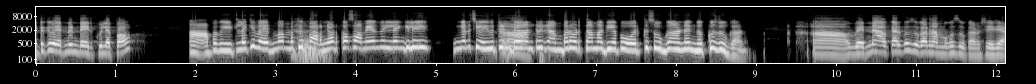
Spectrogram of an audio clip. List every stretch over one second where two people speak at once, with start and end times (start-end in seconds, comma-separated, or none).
none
